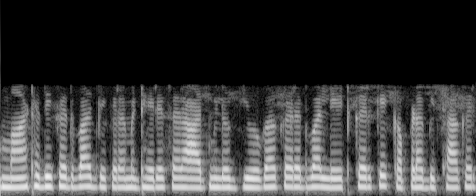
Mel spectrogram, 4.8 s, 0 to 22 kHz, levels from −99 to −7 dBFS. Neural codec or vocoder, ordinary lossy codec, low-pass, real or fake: vocoder, 44.1 kHz, 128 mel bands every 512 samples, BigVGAN v2; none; 3.6 kHz; fake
